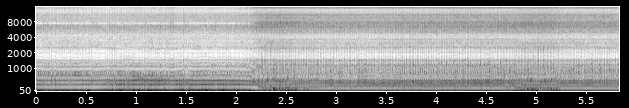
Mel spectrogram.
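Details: Vintage Traxxas nitro RC buggy engine on the bench: high, buzzy running, revs dipping briefly twice, otherwise smooth and even; running normally.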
